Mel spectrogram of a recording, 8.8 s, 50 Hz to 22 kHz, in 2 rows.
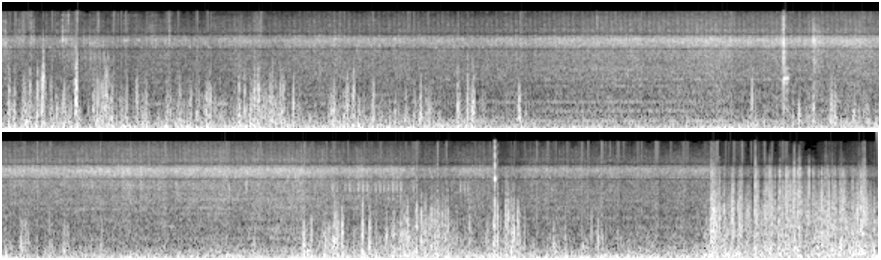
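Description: Morris Light Reconnaissance Car Mk 2 on the move, its four-cylinder petrol engine running under heavy wind buffeting on the microphone, with scattered knocks and rattles from the hull. The noise grows louder about eight seconds in, as the car reaches a gravel track.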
